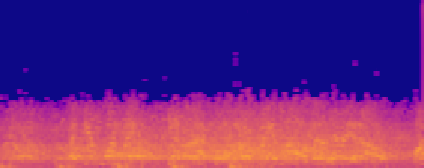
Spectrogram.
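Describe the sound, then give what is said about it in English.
The Wisconsin Badger cheering section at a football game against Southern California chants in unison, repeated shouts of "go" surging in a steady rhythm about once a second over a constant roar of crowd noise, loud and filling the stadium. “And the Badger cheering section sets up the howl of go, go, go.”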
